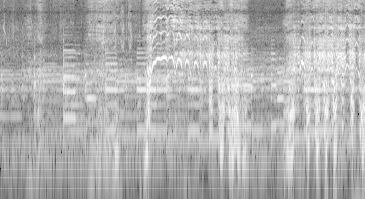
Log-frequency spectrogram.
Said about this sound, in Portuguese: Compadre, seu cavalo tá meio nervoso ali fora.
